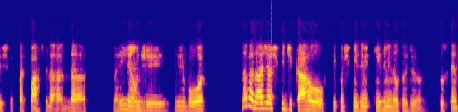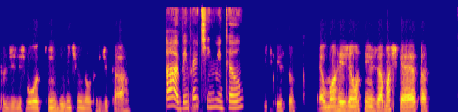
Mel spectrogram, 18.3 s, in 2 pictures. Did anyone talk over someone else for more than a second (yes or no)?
no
